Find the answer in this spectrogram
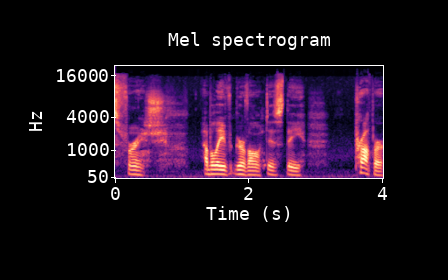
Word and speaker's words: Gros Ventre: at here and where we're at now is gros ventre no i'm just kidding i was trying to say that all redneck it's gravant it's french i believe gravant is the proper pronunciation but it's the gravant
